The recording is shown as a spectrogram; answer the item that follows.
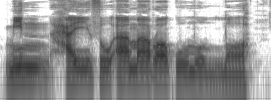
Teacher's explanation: Maka nun sukun berjumpa dengan huruf H hukumnya izhar halqi. Karena dia izhar maka dibaca jelas, tidak berdengung. Jadi nun sukunnya kita baca jelas.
